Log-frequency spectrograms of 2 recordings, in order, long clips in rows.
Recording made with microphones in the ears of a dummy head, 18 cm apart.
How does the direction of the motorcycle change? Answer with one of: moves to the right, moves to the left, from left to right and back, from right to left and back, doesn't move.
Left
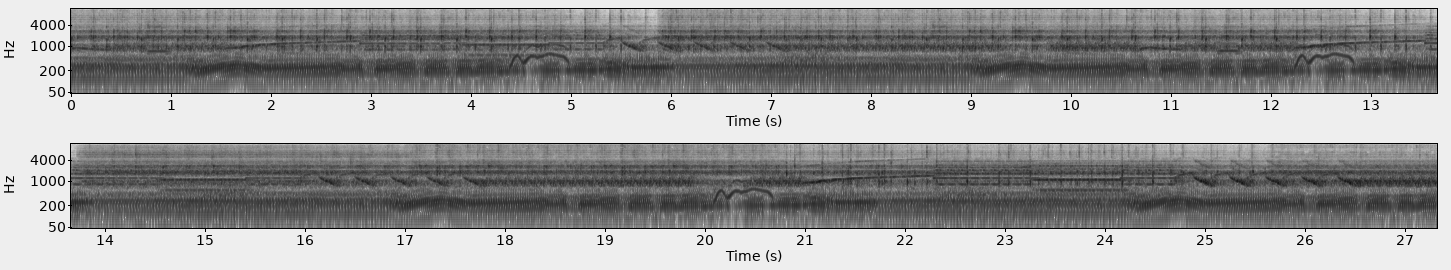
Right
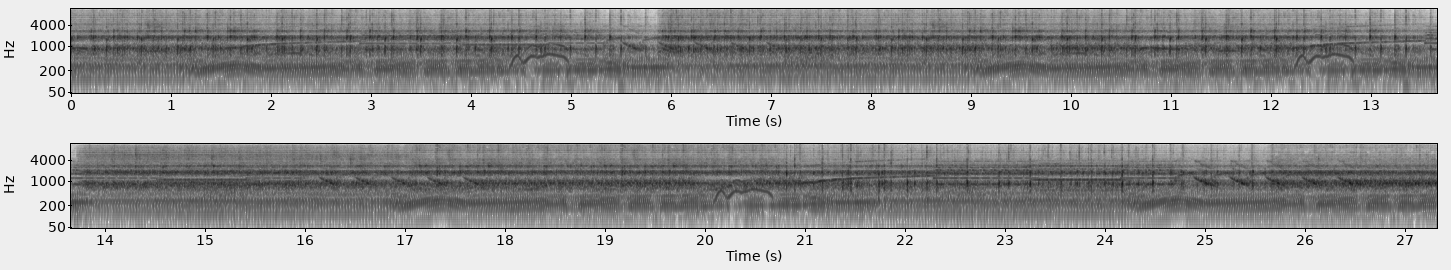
doesn't move.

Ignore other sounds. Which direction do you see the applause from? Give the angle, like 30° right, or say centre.
30° right.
